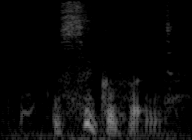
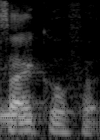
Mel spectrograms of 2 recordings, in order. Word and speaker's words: sycophant: You'll be given two alternatives by Daniel Jones, but the one that has wider currency is sycophant. Is sycophant, not sycophant. Sycophant is a second option.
